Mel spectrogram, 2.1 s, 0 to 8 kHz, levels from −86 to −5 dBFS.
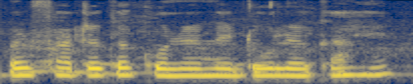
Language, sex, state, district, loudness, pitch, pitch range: Hindi, female, Arunachal Pradesh, Papum Pare, -14 LUFS, 215 Hz, 210-225 Hz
